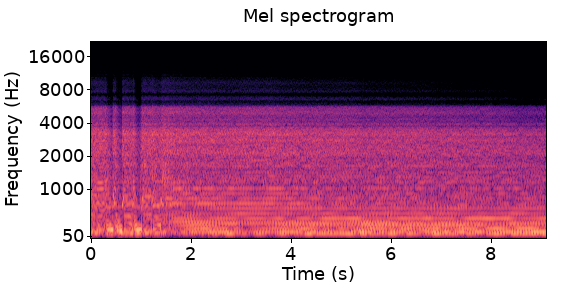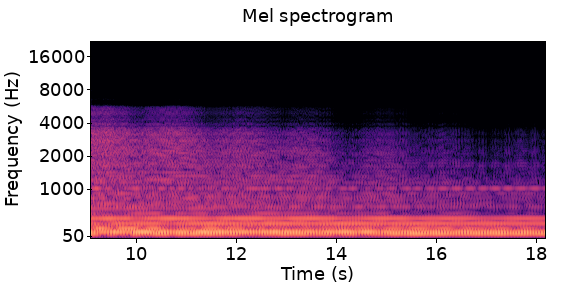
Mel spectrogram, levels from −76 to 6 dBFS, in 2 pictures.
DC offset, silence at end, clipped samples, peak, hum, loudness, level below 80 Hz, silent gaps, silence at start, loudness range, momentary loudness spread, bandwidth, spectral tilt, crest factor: under 0.1%; 0 s; under 0.1%; -2 dBFS; none; -14 LUFS; -42 dBFS; none; 0 s; 2 LU; 3 LU; 7 kHz; -7.5 dB/octave; 12 dB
